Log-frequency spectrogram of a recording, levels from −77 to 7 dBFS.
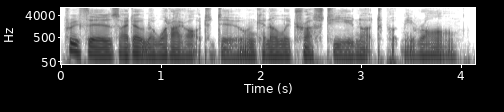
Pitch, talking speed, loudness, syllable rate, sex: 85 Hz, 320 wpm, -19 LUFS, 5.8 syllables/s, male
